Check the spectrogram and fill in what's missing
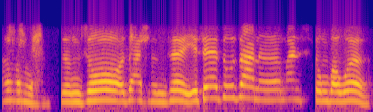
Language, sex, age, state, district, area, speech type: Bodo, female, 60+, Assam, Chirang, rural, conversation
